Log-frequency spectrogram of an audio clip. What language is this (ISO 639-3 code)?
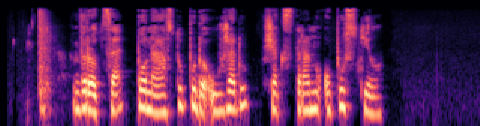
ces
